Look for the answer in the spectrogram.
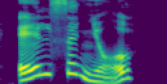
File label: man in spanish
